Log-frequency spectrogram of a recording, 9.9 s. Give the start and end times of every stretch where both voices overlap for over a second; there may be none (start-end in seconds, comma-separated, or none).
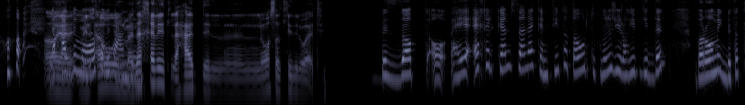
0.7-1.9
